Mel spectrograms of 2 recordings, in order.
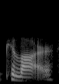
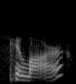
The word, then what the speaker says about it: Pilar: There's a lot of different pronunciations I'm happy with, or different ranges of the, some people call me kind of a, I say Pilar, which is sort of a little bit of an E sound at the beginning. Some people just say Pilar, which is fine. Some people say Pilar and just kind of run the P and L together, which is okay too.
